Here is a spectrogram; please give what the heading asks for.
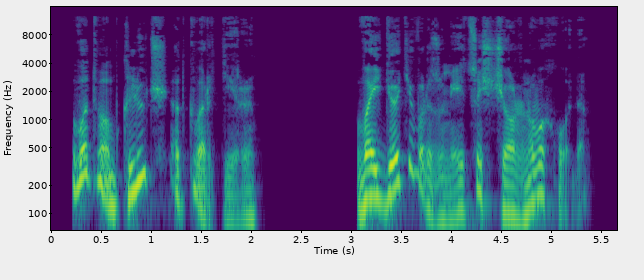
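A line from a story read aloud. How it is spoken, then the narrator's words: Calm. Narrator (Russian): спокойно добавил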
